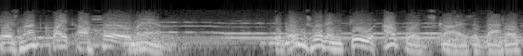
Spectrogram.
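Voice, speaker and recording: Vintage radio horror narrator, grave and ominous, expressive range, dull old broadcast sound. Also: male voice, low voice. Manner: solemn, dramatic, ominous storytelling. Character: grave male narrator of a radio terror tale. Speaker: narrator and host of a radio drama.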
